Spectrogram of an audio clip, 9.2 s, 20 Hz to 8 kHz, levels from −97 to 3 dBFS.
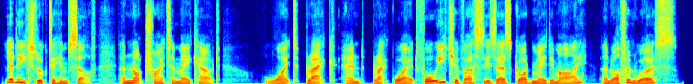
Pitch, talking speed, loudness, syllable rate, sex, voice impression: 150 Hz, 190 wpm, -17 LUFS, 4.4 syllables/s, male, masculine, adult-like, slightly thick, cool, sincere, slightly friendly, slightly kind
